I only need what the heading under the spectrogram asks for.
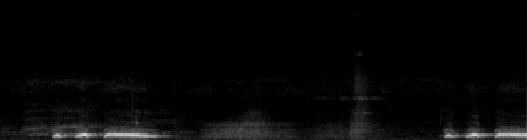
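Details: Spotted dove cooing played to attract wild doves to a rival's voice: stuttered two short notes followed by a long hoarse coo, heard twice, with a soft noisy rustle between phrases.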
